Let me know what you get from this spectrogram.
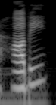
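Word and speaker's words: Hobbii: very little complaints about acrylic I find that hobby or Hobby depending on how you want to pronounce it um h-o-b-b-i-i is a great company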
